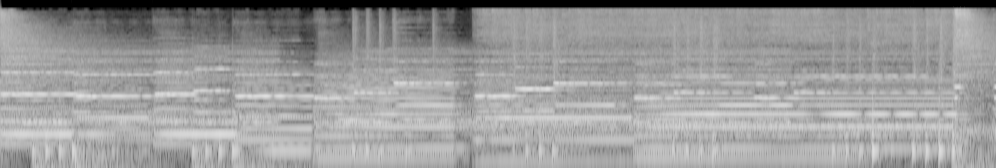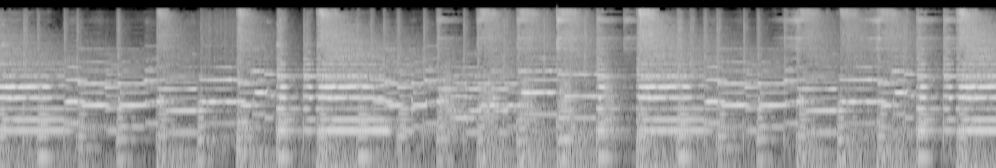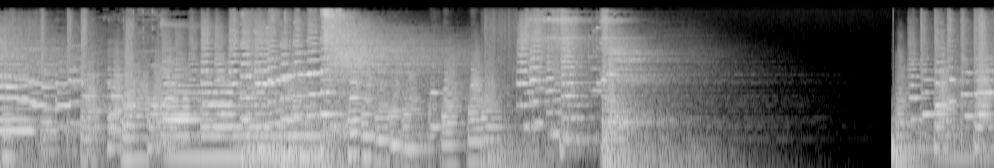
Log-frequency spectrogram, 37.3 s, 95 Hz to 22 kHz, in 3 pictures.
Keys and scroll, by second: 4.8 shift+b, 5.6 a, 10.2-11.9 typing.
